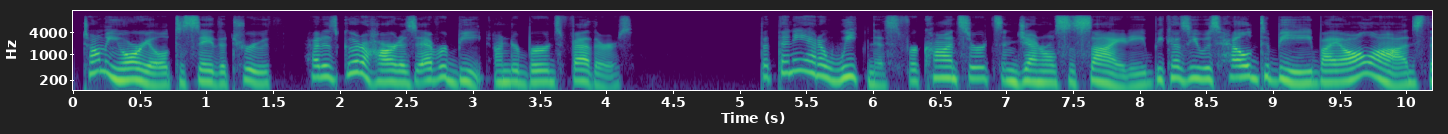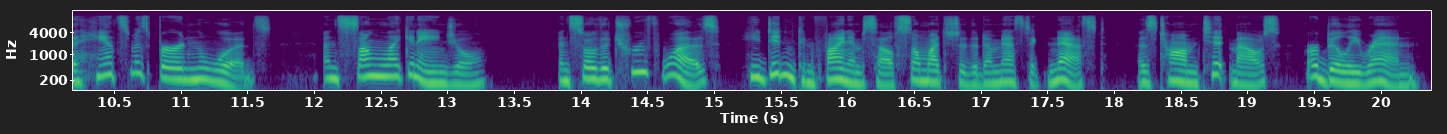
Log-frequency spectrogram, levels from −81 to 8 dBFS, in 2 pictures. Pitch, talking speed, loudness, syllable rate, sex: 200 Hz, 205 wpm, -18 LUFS, 5.3 syllables/s, female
